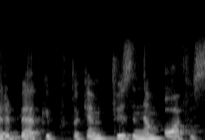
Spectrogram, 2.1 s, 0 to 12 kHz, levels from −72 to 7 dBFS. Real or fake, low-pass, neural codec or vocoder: real; 10.8 kHz; none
